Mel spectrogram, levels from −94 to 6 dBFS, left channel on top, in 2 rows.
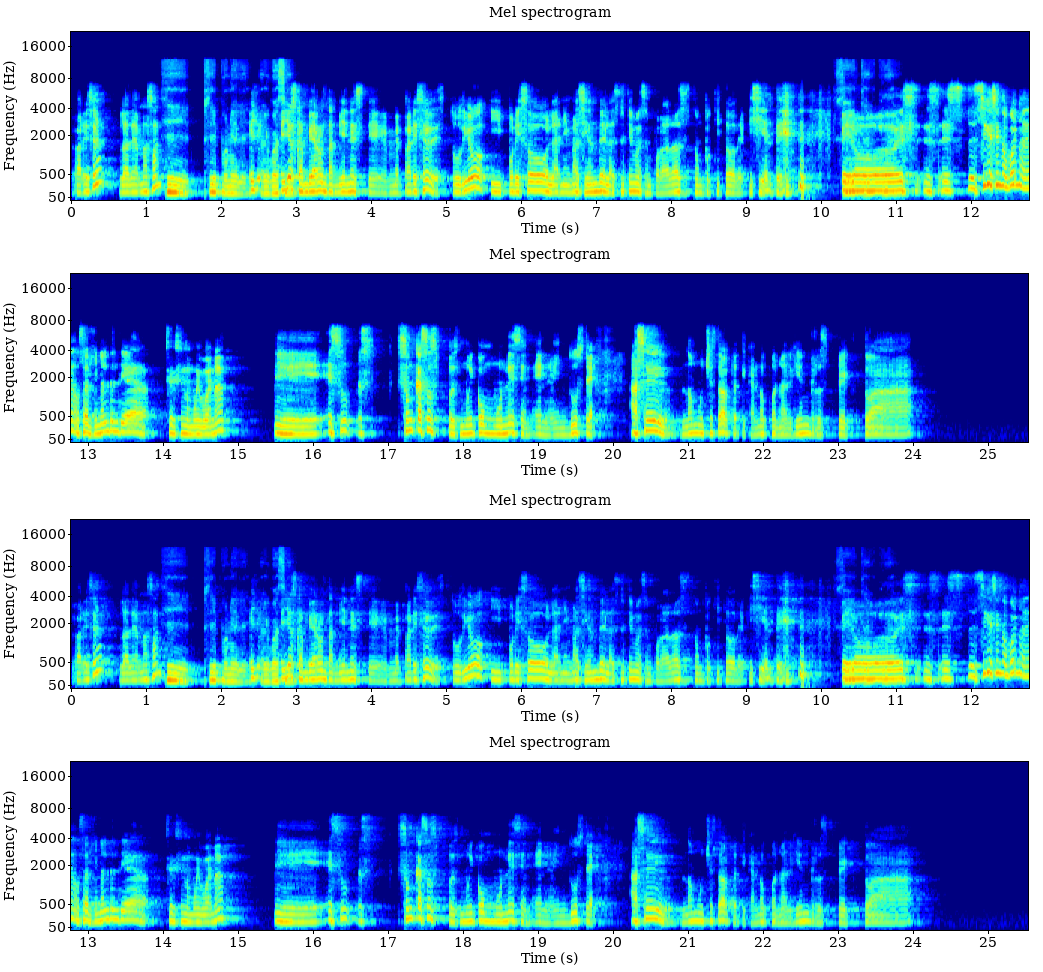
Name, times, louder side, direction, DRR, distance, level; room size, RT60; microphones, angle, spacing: voice 1, 0.0-1.2 2.4-14.8 15.5-16.8 17.1-19.8 20.2-24.0, left 4 dB, 75° left, 0.8 m, -30 dB
voice 2, 1.3-3.0 10.3-11.0, left 2 dB, 30° left, 0.5 m, -30 dB
24.0 x 16.5 x 3.7 m
head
